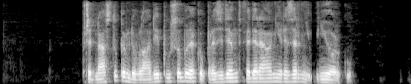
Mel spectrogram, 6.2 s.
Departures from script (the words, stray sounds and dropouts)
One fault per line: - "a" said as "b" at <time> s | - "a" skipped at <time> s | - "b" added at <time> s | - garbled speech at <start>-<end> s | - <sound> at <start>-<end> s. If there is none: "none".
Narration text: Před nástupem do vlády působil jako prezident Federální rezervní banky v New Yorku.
- "banky" skipped at 4.7 s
